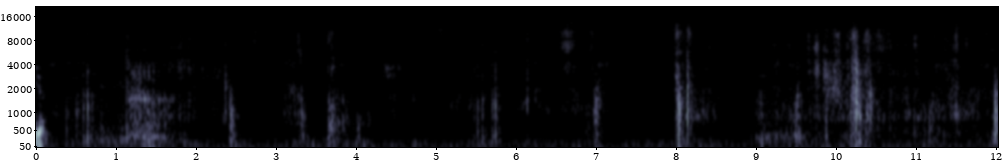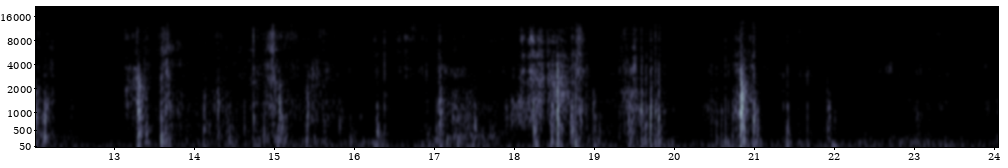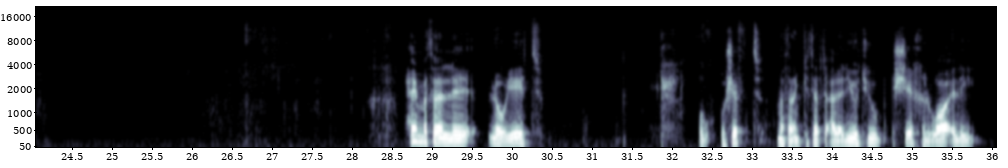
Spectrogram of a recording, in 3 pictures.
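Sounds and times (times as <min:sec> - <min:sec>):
paper rustling: 0:00.1 - 0:07.4, 0:08.0 - 0:24.3, 0:25.9 - 0:28.6.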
